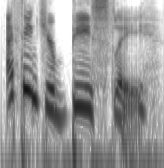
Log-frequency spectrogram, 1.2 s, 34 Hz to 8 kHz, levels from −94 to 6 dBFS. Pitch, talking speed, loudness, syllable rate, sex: 260 Hz, 195 wpm, -17 LUFS, 5.6 syllables/s, female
